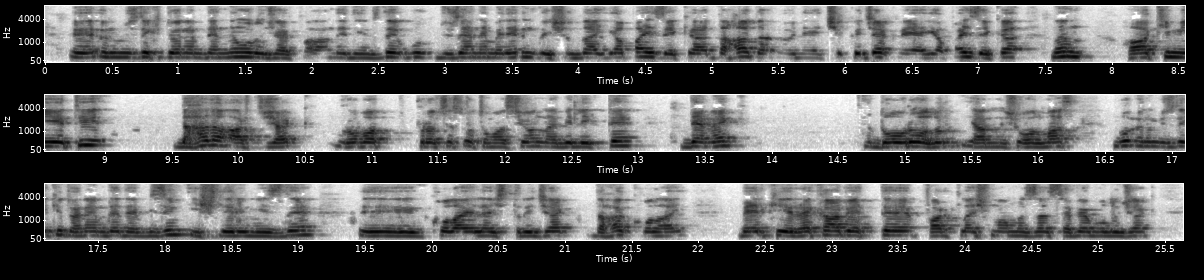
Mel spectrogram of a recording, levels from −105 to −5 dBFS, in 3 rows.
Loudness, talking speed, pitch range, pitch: -17 LUFS, 110 wpm, 165-195 Hz, 180 Hz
